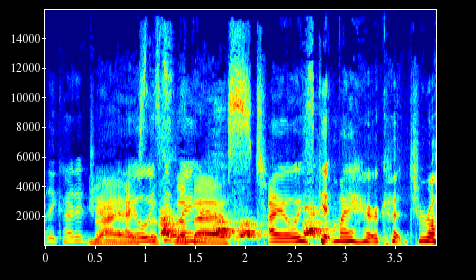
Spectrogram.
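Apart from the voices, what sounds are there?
dog barking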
